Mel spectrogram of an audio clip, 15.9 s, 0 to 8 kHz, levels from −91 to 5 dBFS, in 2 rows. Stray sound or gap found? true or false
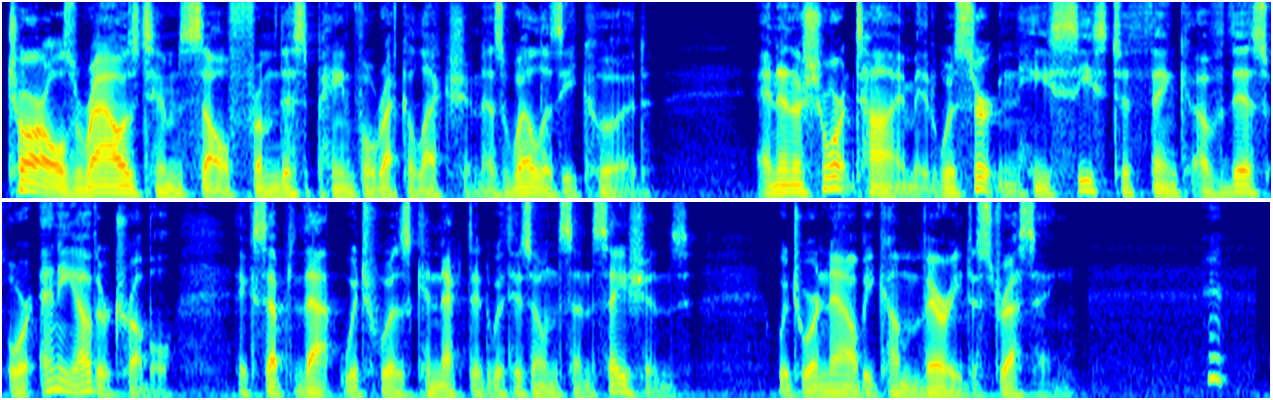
true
